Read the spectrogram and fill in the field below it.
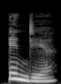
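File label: "i", British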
